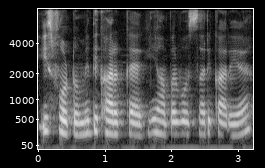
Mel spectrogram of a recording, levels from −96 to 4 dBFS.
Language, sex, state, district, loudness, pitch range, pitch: Hindi, female, Uttar Pradesh, Saharanpur, -17 LUFS, 215-240 Hz, 225 Hz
